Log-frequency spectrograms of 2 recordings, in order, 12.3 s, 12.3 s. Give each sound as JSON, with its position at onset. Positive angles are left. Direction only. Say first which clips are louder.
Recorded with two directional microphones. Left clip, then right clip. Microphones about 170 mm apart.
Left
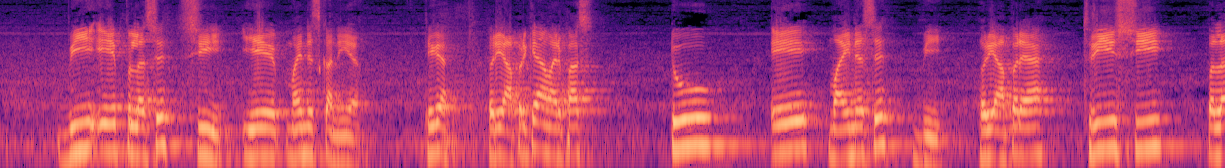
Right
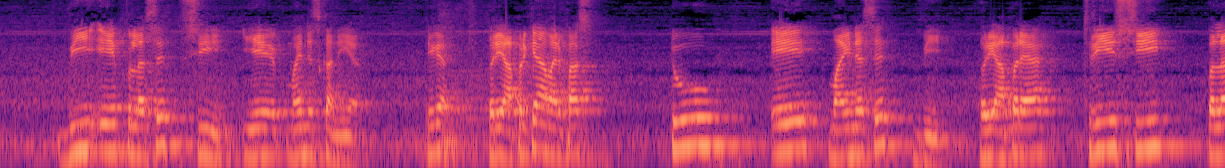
{"t": 0.7, "sound": "a man's voice", "louder": "left 7 dB", "side_deg": 25}
{"t": 4.9, "sound": "a man's voice", "louder": "left 4 dB", "side_deg": 20}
